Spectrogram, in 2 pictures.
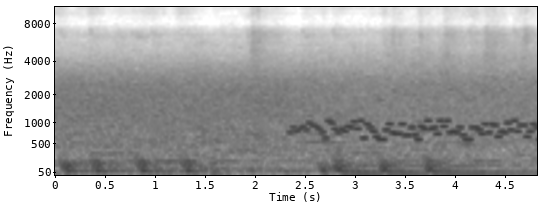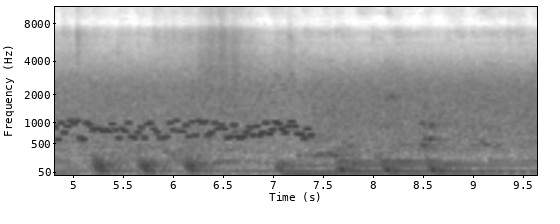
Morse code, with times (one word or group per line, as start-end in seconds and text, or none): none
